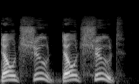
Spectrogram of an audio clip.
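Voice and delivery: high, loud yelling.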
